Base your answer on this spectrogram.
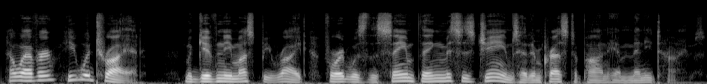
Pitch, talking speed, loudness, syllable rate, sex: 120 Hz, 195 wpm, -19 LUFS, 5.6 syllables/s, male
